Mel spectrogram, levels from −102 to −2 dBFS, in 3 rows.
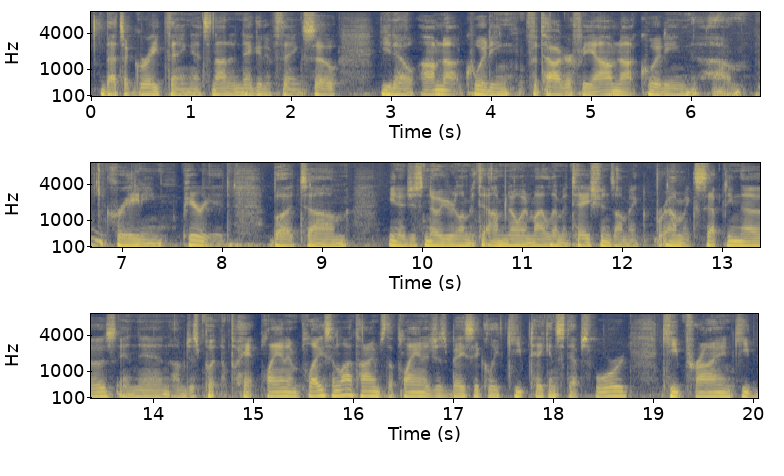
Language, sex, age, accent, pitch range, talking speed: English, male, 40-59, American, 95-115 Hz, 190 wpm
